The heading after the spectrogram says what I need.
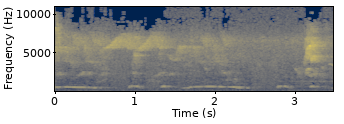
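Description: Pale-vented pigeon giving low, mellow arched coos in a slow series, with a steady high insect hiss behind.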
